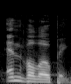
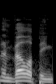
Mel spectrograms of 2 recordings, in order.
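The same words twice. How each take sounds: First: It sounds built on the noun envelope. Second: It sounds built on the verb envelop. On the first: The speaker calls it right. "but enveloping, okay? Like an envelope" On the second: The speaker calls it wrong. "Not enveloping"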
